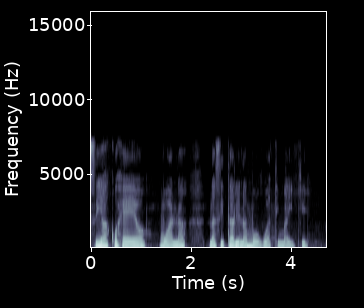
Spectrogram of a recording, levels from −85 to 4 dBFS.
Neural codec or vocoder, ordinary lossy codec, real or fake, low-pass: codec, 16 kHz, 16 kbps, FunCodec, trained on LibriTTS, 50 frames a second; Opus, 64 kbps; fake; 7.2 kHz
